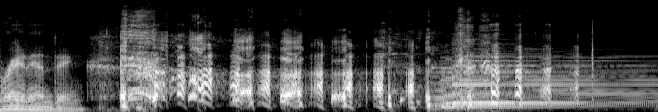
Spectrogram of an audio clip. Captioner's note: both laughing; light music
